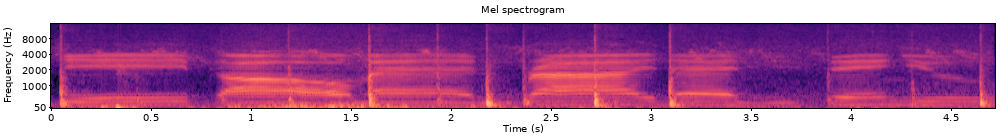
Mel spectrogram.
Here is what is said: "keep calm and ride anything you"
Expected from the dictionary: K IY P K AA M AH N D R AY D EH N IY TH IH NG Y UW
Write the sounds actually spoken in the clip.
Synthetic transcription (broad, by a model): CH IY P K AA M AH N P R AY D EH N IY S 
